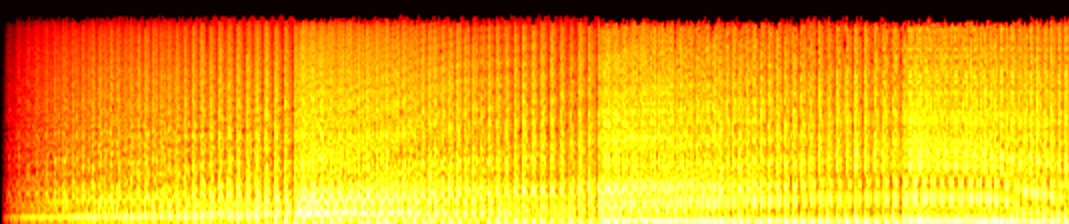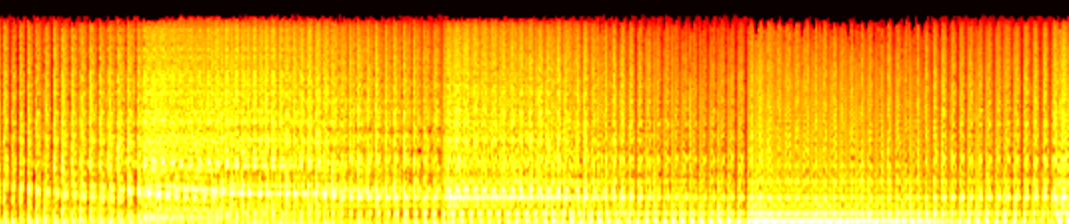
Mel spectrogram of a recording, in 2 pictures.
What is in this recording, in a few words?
pulses jumpin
